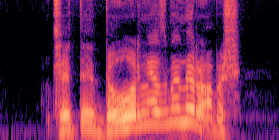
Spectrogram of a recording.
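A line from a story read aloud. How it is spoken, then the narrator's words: Sharp interruption. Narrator (Ukrainian): Різко обірвав Фулько Артевельда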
